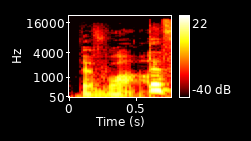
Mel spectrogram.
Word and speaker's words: Belvoir: So that's from Now, I think we call it Belvoir, but last time we pronounced it Belvoir when we were doing the Craft Gin Club video, we got some shtick because it's actually beaver or something. – Belvoir? Look, it's spelled B-E-L-V-O-I-R. It's Belvoir.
